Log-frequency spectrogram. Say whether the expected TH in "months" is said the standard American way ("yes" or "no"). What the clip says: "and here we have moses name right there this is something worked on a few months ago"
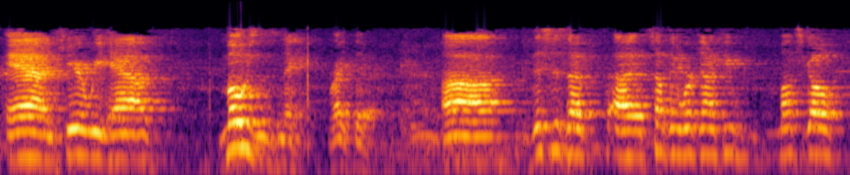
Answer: yes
